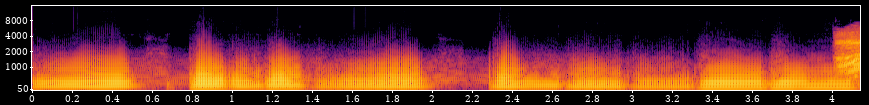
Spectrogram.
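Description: Trombone played with a plush toy banana stuffed into its bell as a mute: a short tune of separate notes, some held, some quick, with brief breaks between phrases.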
